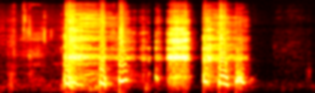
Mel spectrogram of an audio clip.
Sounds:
Laughter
